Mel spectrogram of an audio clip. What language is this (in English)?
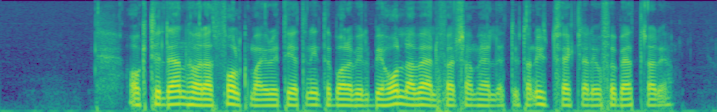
Swedish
